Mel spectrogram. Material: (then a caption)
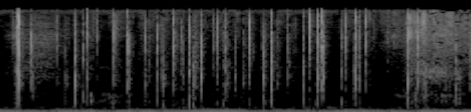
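Soft plastic. Long painted nails tap and scratch a small, white, soft plastic squeeze tube of hand cream, hollow and filled with cream. Rapid, crisp clicks and scratchy, crinkling taps with bright edges follow one another quickly, each dying away almost at once, over a steady low hum.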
